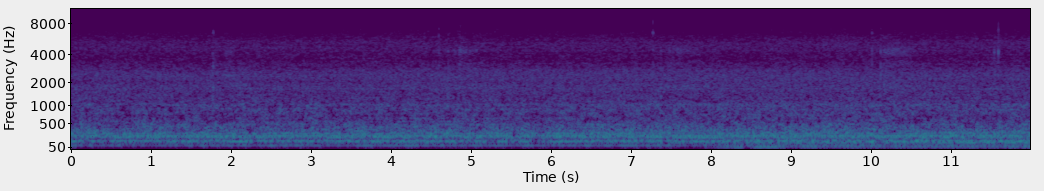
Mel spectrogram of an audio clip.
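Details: Only a steady mechanical hum, like a fan or air conditioner, with a low drone and no meowing or other animal calls.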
